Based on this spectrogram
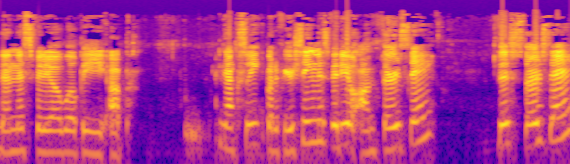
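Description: A woman at a moderate pace, dry sound with no echo, quiet background. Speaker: vlogger. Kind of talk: casual vlog chat. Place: car. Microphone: phone near.

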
